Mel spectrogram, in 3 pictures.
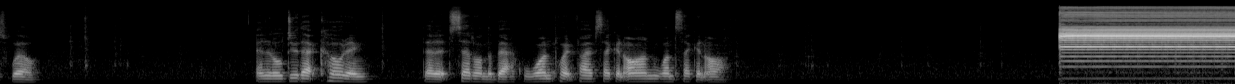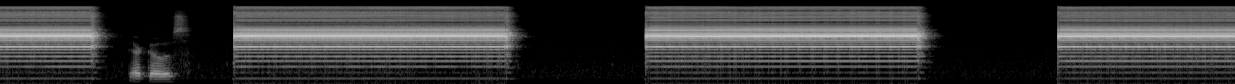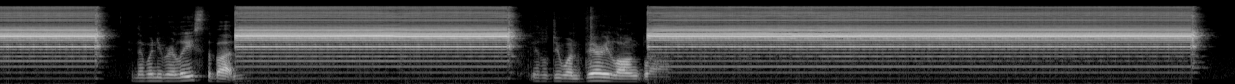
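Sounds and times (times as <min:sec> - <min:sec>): smoke alarm horn blasts: 0:10.6 - 0:13.5, 0:14.7 - 0:17.6, 0:18.8 - 0:21.8, 0:23.0 - 0:25.9, 0:27.0 - 0:30.0, 0:31.2 - 0:36.9.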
